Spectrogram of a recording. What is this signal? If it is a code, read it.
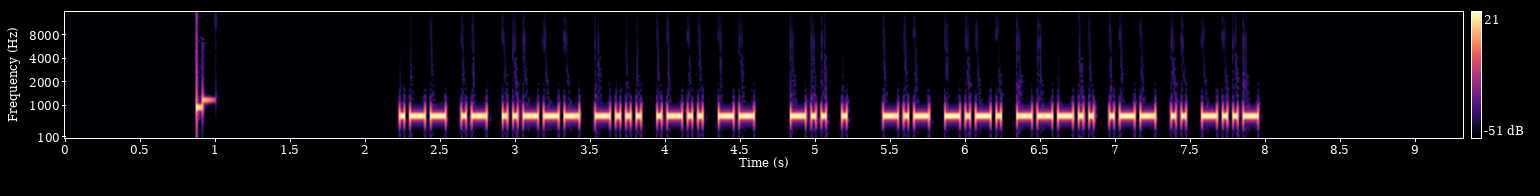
Morse code, heard as a keyed tone, about 34 wpm, 700 Hz. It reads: WA2BLM DE KC8WIX
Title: USA Callsign DE Callsign 35wpm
